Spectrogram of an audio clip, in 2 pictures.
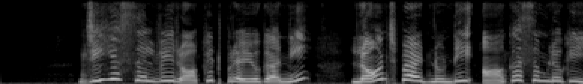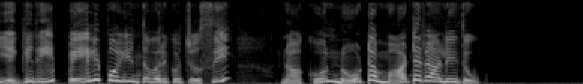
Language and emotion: Telugu, surprised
